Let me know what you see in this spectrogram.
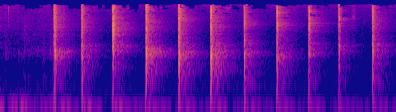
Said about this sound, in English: I'm clapping for him.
